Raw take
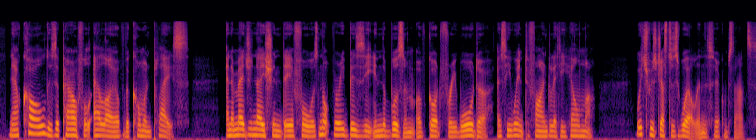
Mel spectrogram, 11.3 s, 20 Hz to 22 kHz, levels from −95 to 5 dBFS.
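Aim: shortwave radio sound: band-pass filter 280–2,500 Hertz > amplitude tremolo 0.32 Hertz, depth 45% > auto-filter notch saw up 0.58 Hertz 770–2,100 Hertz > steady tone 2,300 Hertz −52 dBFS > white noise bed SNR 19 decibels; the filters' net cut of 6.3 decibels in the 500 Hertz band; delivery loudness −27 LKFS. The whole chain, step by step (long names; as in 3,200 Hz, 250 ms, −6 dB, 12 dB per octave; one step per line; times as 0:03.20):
band-pass filter 280–2,500 Hz
parametric band 500 Hz −7 dB
amplitude tremolo 0.32 Hz, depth 45%
auto-filter notch saw up 0.58 Hz 770–2,100 Hz
steady tone 2,300 Hz −52 dBFS
white noise bed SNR 19 dB
level +8 dB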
